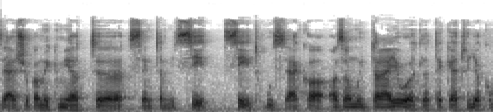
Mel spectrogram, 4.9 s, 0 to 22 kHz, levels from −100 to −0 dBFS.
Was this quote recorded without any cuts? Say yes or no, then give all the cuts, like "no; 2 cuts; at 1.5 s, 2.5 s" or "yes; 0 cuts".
yes; 0 cuts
